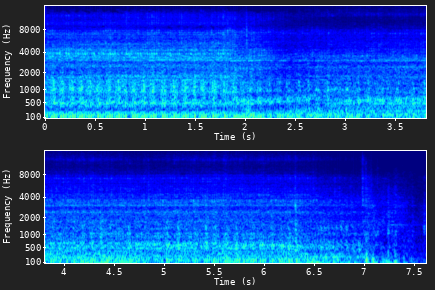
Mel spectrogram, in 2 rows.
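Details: Vintage Honda Lead 90 scooter (HF05) on a running check: small engine idles with a steady, even beat, no knocks or rattles, quiet and healthy, then eases off; normal idle.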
